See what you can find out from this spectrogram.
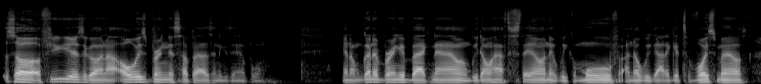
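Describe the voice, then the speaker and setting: A man's voice: lowish voice, steady tone, fast, darkish tone, clean tone, no room sound, studio quality. A man co-hosting a podcast in casual conversation, with slangy, emphatic, swearing speech. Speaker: podcast co-host.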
